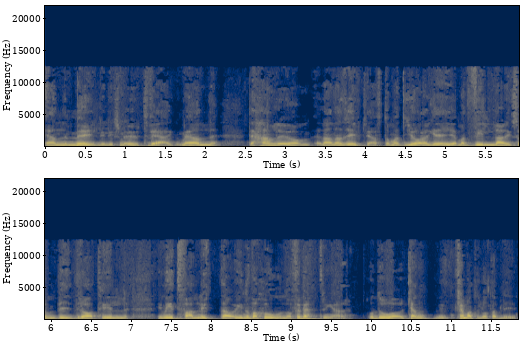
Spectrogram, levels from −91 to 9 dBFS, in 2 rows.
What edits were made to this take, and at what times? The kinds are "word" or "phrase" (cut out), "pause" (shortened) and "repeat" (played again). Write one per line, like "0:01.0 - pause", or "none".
none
